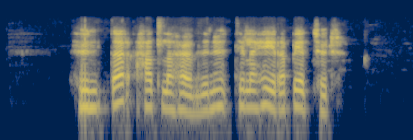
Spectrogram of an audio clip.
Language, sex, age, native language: Icelandic, female, 30-39, Icelandic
